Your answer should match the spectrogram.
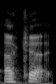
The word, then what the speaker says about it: Arquette: Patricia Arquette, is it? Is that how you pronounce it? Arquette, yeah.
